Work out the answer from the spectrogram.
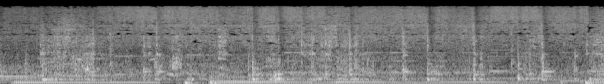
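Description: Chopped onions sizzling as they fry in a large aluminium pot, stirred and scraped around with a long-handled ladle in repeated short strokes. A steady low hum runs underneath, dropping out briefly about two seconds in.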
